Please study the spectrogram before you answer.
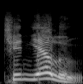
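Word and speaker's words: Chinyelu: So the loss that Florida took, Chinleu, Chinelu, Chinellu, Chinelu, Chinelu is how you say it.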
